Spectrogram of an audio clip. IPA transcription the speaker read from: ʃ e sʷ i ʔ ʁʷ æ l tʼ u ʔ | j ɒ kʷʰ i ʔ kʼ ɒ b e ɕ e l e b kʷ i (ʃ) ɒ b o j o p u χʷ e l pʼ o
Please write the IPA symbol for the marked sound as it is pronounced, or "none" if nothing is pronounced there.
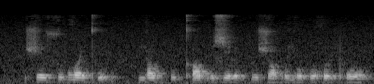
ʃ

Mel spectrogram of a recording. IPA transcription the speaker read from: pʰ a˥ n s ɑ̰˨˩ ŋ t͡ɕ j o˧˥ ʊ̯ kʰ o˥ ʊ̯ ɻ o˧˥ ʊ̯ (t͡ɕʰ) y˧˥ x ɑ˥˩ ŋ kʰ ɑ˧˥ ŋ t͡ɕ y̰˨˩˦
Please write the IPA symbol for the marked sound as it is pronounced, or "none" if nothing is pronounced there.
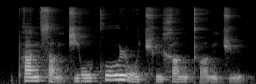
t͡ɕʰ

